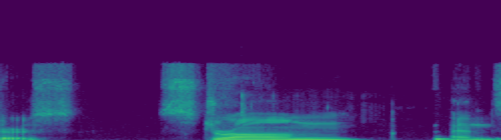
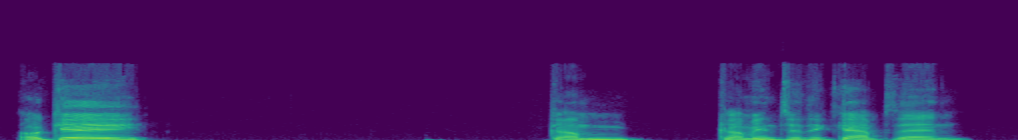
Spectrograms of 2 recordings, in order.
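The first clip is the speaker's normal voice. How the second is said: very high, loud called-out shout; 12 semitones higher, 5 dB louder than usual. Voicing a person at a camp inviting the travelers in: NPC shouting out. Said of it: "they come back and shout out".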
